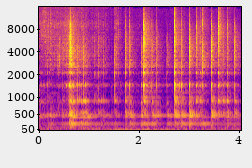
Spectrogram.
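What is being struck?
Large hammered metal bowl.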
